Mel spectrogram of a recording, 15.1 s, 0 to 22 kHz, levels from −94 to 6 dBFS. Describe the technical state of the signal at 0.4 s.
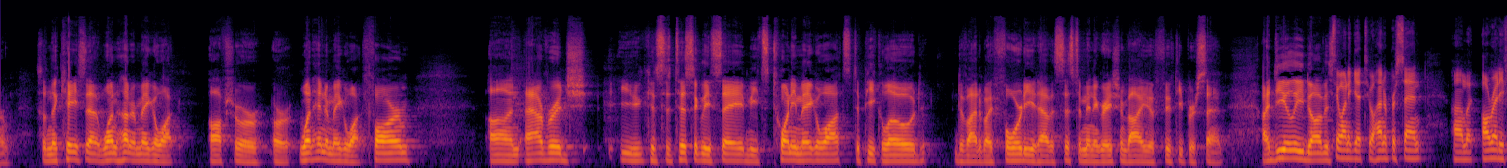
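Nothing at 0.4 s points to a technical fault; the signal is intact at that moment.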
